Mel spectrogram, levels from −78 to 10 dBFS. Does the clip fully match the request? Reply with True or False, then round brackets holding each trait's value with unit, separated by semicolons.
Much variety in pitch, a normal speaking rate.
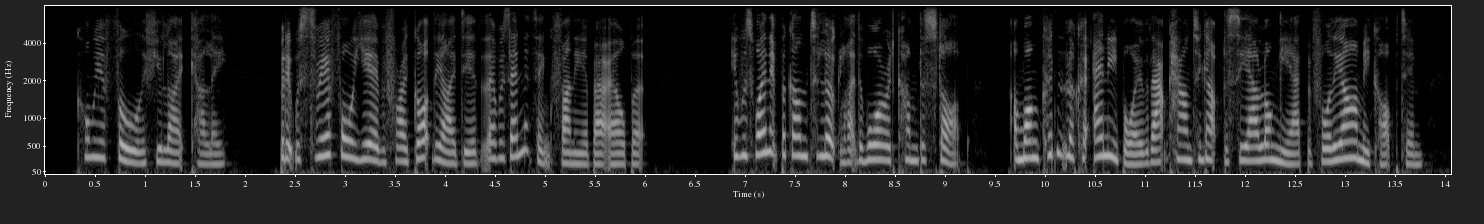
False (6.6 semitones; 270 wpm)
